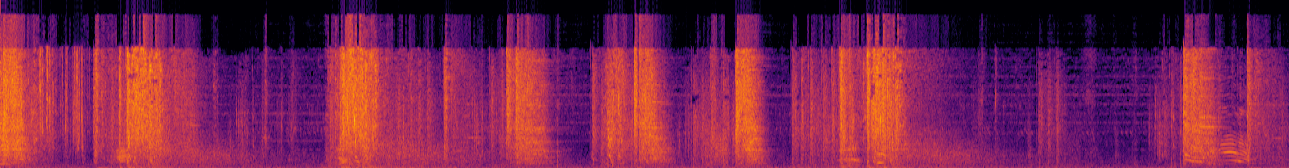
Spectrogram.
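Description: Fireworks show in a video game: dense clusters of sharp bangs and crackling bursts come in waves, loud and busy throughout, with a whistling rise near the end.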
